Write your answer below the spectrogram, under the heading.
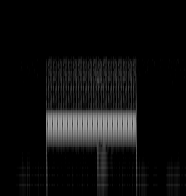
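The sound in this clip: A telephone ring as a call goes out: one flat, steady electronic tone lasting about a second, loud and alone against near silence.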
